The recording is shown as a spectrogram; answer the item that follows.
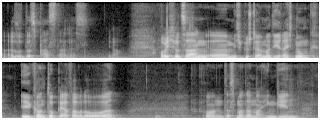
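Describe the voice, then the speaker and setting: Ordinary pitch variation and a fairly quick pace, broken by long, frequent pauses, with big swings in loudness. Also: man, medium pitch for a man. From East Germany. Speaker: gaming YouTuber. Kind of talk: let's play commentary.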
